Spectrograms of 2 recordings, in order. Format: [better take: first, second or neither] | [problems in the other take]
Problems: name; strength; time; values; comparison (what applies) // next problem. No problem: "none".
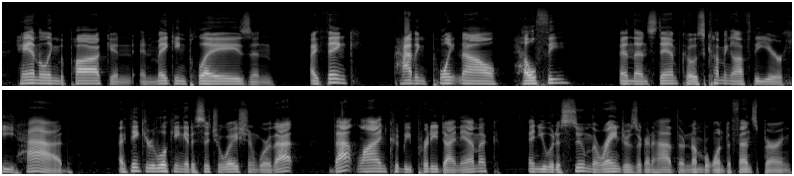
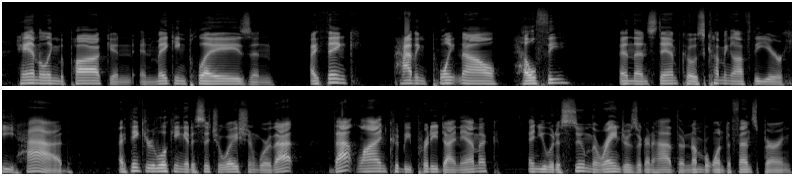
neither | none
